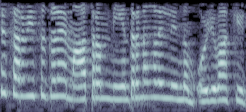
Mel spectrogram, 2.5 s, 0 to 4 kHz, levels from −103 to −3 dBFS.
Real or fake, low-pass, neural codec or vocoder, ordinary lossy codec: real; 3.6 kHz; none; none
